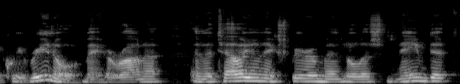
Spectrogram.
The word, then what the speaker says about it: Quirino Majorana: In 1920, Quirino Majorana, to say it properly, I should say Quirino Majorana, an Italian experimentalist, named it the graviton.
